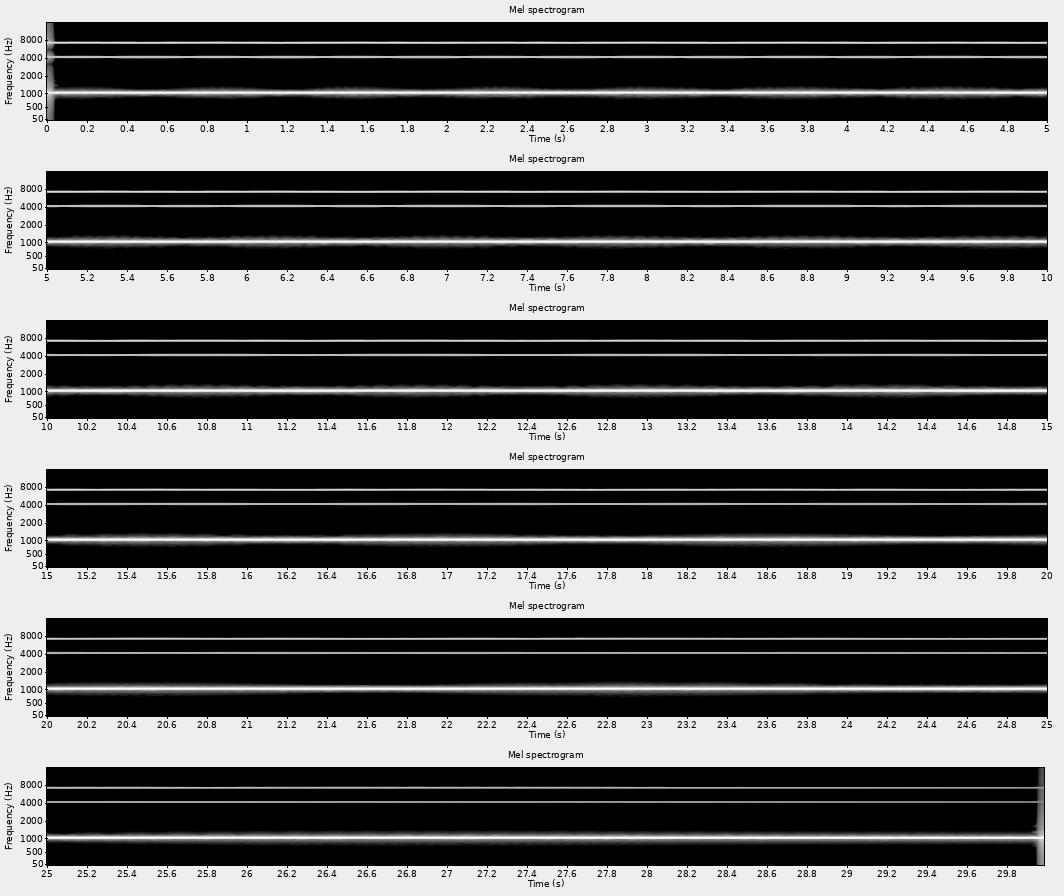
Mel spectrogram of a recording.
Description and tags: Long stereo sine wave intended as a bell pad created with Cool Edit. File name indicates pitch/octave.
bell, multisample, pad, synth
